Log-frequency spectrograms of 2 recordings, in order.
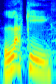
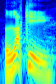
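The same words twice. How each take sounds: The two takes are said the same way.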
